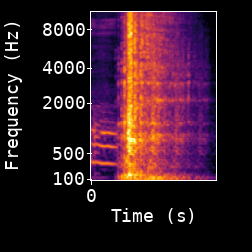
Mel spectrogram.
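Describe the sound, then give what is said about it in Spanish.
A voice imitates a lion's roar: a short tone, then one loud, rough, growling roar that swells quickly and fades out over about a second, with no talking. “Y dos, puedo rugir como un león.”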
